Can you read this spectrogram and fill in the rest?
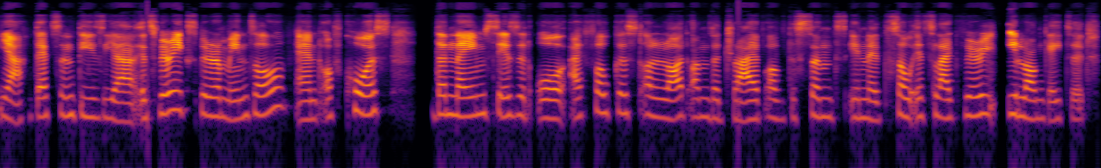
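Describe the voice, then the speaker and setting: A woman's voice: medium pitch, steady tone, unhurried, a bit bright, clean tone, no room sound. A young woman, a guest artist chatting thoughtfully about her music in a casual interview. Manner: reflective, talking through her music with fillers and laughs.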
